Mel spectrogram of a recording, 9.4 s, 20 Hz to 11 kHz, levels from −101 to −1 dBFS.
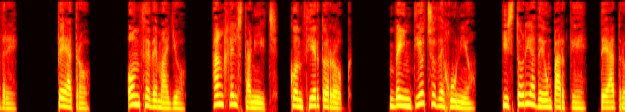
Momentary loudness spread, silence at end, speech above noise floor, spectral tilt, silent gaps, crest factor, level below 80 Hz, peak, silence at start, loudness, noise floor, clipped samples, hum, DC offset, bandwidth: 10 LU; 0 s; over 66 dB; -5 dB/octave; 0.28-0.85 s, 1.38-1.92 s, 2.81-3.18 s, 4.27-4.32 s, 5.30-5.84 s, 7.16-7.52 s, 8.90-8.97 s; 18 dB; -62 dBFS; -6 dBFS; 0 s; -25 LUFS; under -90 dBFS; under 0.1%; none; under 0.1%; 10.5 kHz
